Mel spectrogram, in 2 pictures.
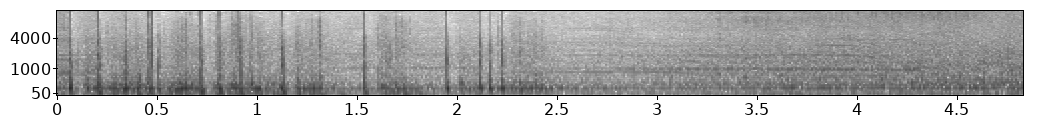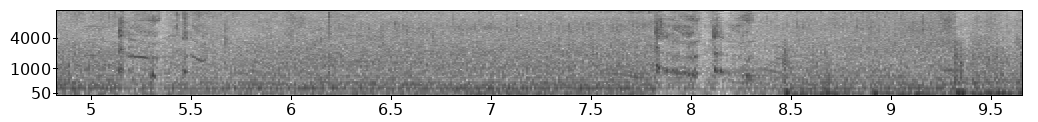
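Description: Fireworks: a rapid string of bangs and crackling for about the first two and a half seconds, then a few scattered single bangs over a steady background of crowd voices.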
